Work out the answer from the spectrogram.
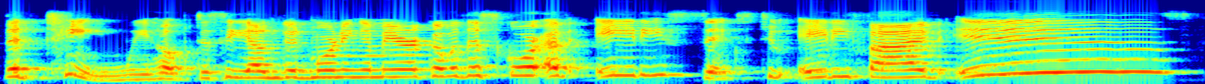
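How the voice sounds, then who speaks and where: Storybook quiz host, male character read by a woman: formal, deliberate announcer delivery, lo-fi sound. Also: sits high, animated, voice pushed up. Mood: excited announcing.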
